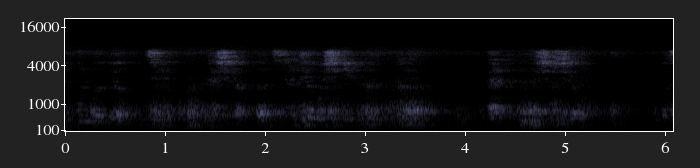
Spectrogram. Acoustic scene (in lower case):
subway train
